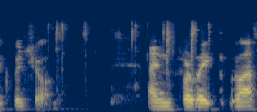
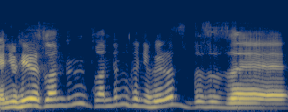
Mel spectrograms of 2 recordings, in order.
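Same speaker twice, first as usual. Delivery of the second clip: high mock radio hail; radio operator; 7 semitones higher than usual. Mock radio call to London.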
